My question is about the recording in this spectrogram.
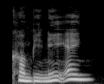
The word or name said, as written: kombinering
